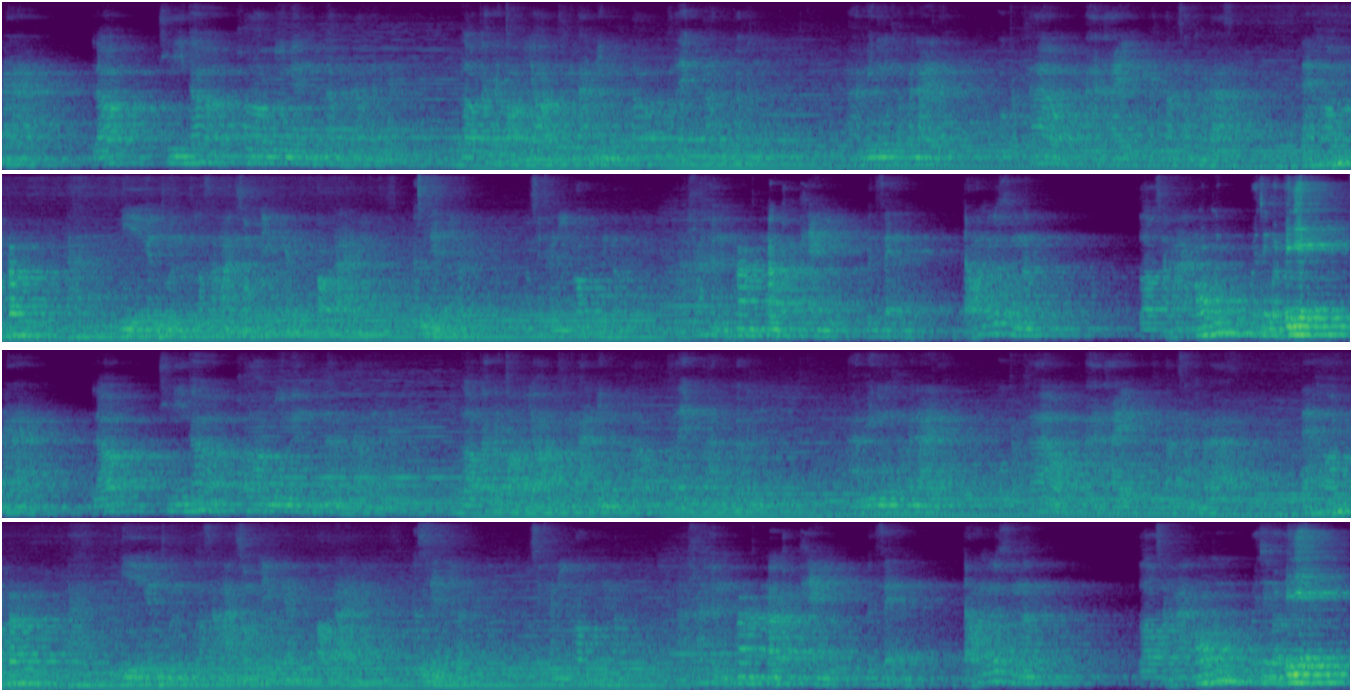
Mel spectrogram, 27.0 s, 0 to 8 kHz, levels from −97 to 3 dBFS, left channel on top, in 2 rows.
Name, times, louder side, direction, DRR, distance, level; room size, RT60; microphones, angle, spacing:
voice 1, 0.0-0.4 0.9-1.2 1.6-4.0 4.6-7.7 8.5-9.5 10.0-12.3 13.0-13.4 14.1-14.4 14.7-17.2 17.6-18.2 18.7-19.7 20.2-22.6 23.1-23.8 24.9-25.4, equal, ahead, -6 dB, 1.1 m, -38 dB
sound 1, 2.4-20.6, equal, 45° right, 1.1 m, -42 dB
sound 2, 12.3-18.1, left 2 dB, 80° left, 0.9 m, -42 dB
voice 2, 20.8-21.3 25.4-26.5, left 1 dB, 35° left, -4 dB, 1.2 m, -29 dB
7.3 x 5.2 x 5.3 m, 2.8 s
head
